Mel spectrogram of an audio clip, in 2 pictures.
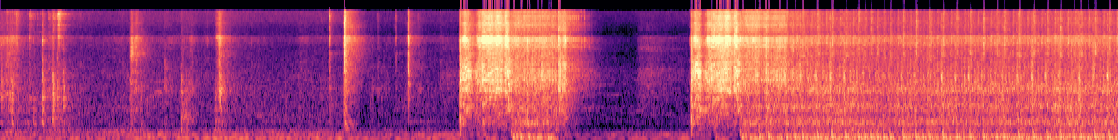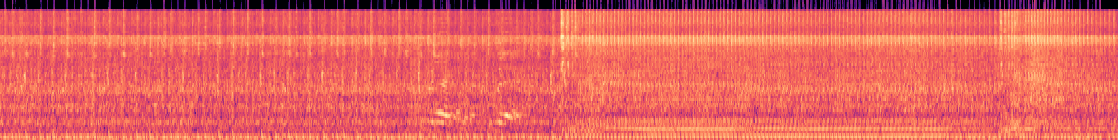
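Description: A freshly assembled engine is cranked and catches around the seven-second mark, then runs loud and steady with a rough, buzzing idle that lifts in pitch near the end.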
